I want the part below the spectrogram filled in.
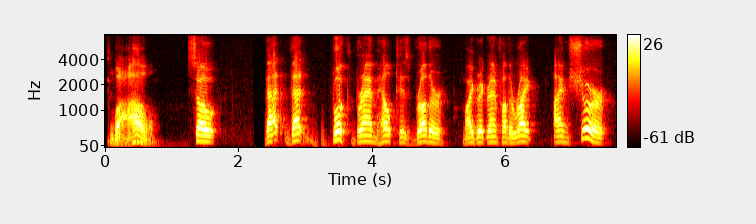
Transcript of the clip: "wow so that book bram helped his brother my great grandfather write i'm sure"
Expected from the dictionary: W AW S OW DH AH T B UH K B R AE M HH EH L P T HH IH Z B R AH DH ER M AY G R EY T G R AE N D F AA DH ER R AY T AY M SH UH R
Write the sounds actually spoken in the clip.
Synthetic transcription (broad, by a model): W AW S OW DH AH T B UH K B R AE M HH EH L P T HH IH Z B R AH DH ER M AY G R EY T G R AE N D F AA DH ER R AY T AY M SH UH R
